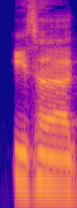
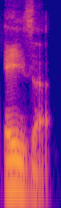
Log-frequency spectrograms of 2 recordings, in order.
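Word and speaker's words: Eiza: Then I did want to quickly touch on, is it Isa Gonzalez? So I heard her pronounce it as Aza.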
